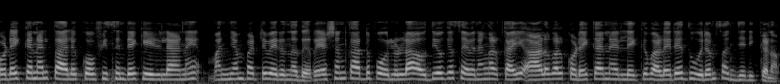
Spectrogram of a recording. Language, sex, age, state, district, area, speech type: Malayalam, female, 45-60, Kerala, Kasaragod, rural, read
